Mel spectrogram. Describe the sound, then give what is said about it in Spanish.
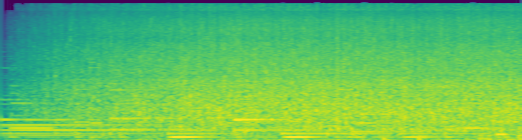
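A river rushes steadily beside a path leading to the canyon and waterfall of Oxochitlán in a Mazatec community, a continuous broad wash of flowing water with a faint low hum running underneath; no one speaks. “Al lado del camino corre el río.”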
